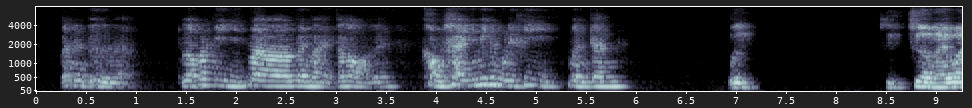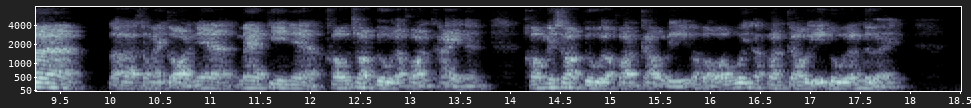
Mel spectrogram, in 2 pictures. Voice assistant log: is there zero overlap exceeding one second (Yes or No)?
Yes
